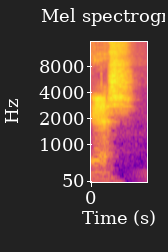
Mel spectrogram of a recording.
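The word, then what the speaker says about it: æ: so surprised that this a II was actually pronounced as ash okay it's the capital in a capita kind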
